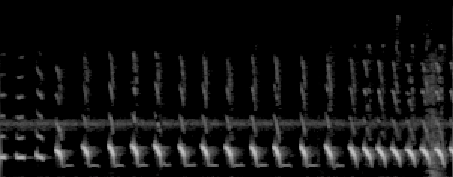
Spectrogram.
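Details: Canary repeating clear, falling whistle notes about six per second, steady and evenly spaced, quickening near the end; a short knock is heard at the close.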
